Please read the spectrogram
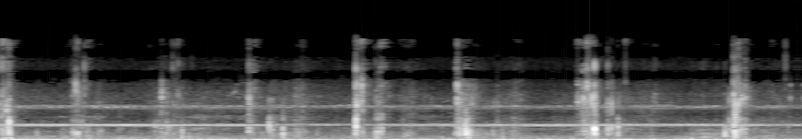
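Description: Footsteps outdoors at night: scattered soft, irregular steps. Under them runs a steady high-pitched insect drone.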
